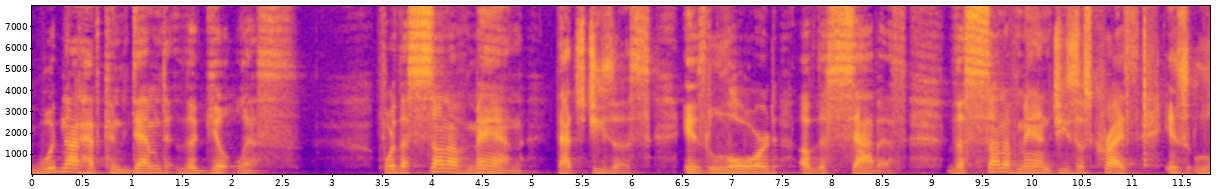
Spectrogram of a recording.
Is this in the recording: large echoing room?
yes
